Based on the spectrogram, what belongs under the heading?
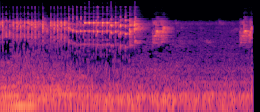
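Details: Lovebird kept as a house bird: rapid pulsed high chatter for about three seconds, then softer scattered squeaky notes and a final brief burst before it cuts off.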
